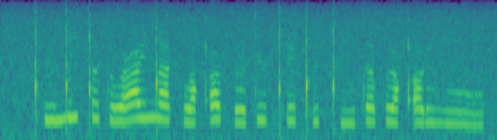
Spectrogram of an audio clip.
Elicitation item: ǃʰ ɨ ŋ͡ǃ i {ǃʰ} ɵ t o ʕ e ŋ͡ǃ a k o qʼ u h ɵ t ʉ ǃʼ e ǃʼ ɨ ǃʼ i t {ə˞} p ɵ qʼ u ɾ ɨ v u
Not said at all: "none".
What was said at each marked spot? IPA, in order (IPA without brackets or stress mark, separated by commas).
ǃ, ɐ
